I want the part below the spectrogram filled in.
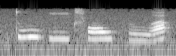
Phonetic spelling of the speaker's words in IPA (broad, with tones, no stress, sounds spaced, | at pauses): t uː˥˩ k iː˧ t͡ɕʰ ɔː˦˥ w pʰ l u˩˦ a̯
